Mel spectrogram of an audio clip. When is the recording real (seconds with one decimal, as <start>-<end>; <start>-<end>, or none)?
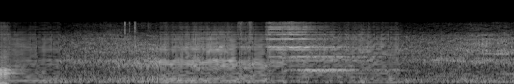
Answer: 0.6-1.6; 4.0-5.1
